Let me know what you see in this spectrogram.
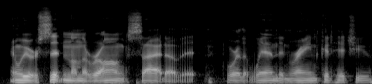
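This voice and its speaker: A man with a very deep, low pitch talks in a flat monotone with a Southern US accent on a very clean recording with a silent background. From US South (Alabama). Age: 30s. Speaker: custom bike builder. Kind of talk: casual chat.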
